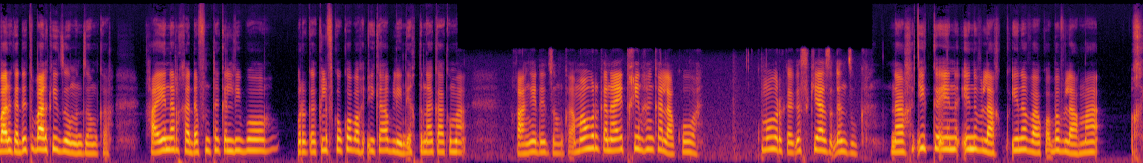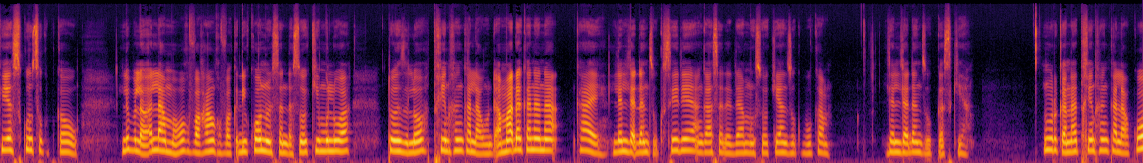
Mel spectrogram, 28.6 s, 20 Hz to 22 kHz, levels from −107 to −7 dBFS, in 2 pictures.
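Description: At 5.72 s the speech suddenly loses its top end, with nothing above about 7.2 kHz, and drops a few decibels in level. A faint new noise floor comes in too, well below the voice. There's no gap at the change, and it all snaps back at 10.92 s. That pattern points to an input switched to a poorer device, likely a different microphone or a headset's call profile, before the system moved back to the original input.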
